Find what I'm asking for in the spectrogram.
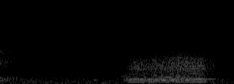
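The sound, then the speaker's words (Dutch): A dog snoring softly, a low, rumbling breath that swells into one louder, slightly raspy snore before easing off, with no talking. “De hond snurkt een beetje.”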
